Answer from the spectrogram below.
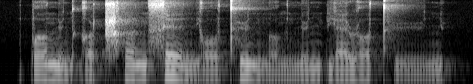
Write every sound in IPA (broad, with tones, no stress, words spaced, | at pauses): pɤ˥n̪y˧˥nkɤ˨˩ ʈ͡ʂʰə˥n se˥˩ɪ̯n̪jo˧˥ʊ̯t̪ʰy˥˩n n̪ɤ˨˩ŋn̪y˥n pjɛ˧˥ɻɤ˧˥ t̪ʰy˨˩˦n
